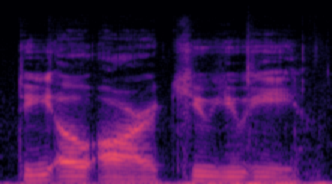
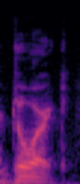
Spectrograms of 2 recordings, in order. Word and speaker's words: Dorque: His name is spelled D-O-R-Q-U-E, like the word torque except with a D. So everyone in the story calls him Commander Dork, and he's always correcting people, telling them that the proper pronunciation is Dorque.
